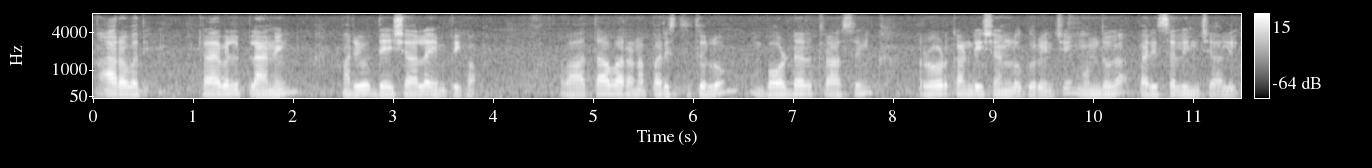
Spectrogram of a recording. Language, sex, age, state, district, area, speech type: Telugu, male, 18-30, Andhra Pradesh, Nandyal, urban, spontaneous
